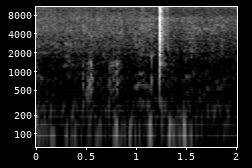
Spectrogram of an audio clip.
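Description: Water runs and splashes over meat in a metal bowl.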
